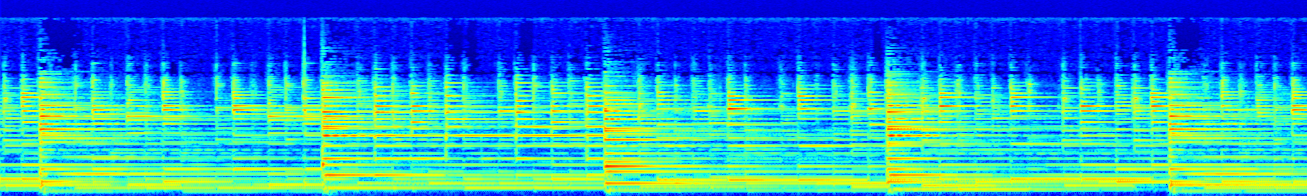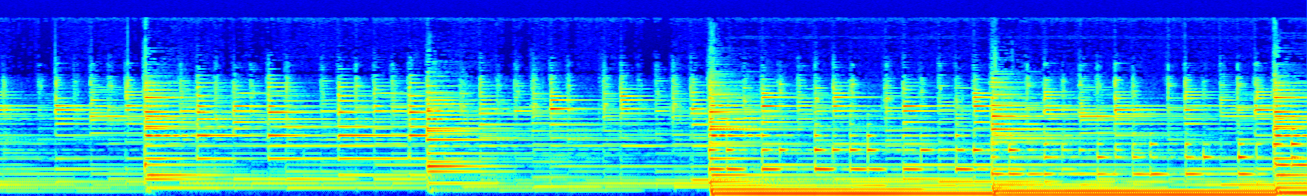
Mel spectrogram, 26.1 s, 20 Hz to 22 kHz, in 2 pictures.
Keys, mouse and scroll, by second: 1.5 click, 2.0 ctrl+r, 2.9 Tab, 3.3 alt+middle click, 3.8 Tab, 4.2 alt+z, 4.5 shift+middle click, 5.0 ctrl+r, 7.3 Tab, 7.3 middle drag, 7.7 alt+z, 7.9 middle click, 8.8 middle click, 9.0 Tab, 9.6 ctrl+r, 10.8 right click, 11.3 Tab, 11.7-12.2 middle drag, 13.0 g, 13.1 z, 15.9 Tab, 16.2 alt+z, 16.6 click, 17.2 g, 17.3 z, 18.8 click, 19.6 click, 20.5 g, 20.6 z, 21.4 click, 22.7 shift+click, 23.3 s, 23.6 z, 25.0 s.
